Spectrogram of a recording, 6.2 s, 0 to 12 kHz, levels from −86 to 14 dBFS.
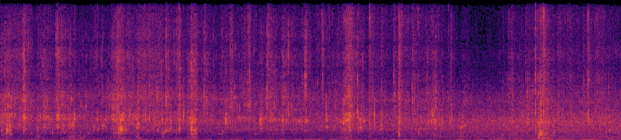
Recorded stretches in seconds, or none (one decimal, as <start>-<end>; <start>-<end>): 0.0-6.2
